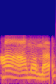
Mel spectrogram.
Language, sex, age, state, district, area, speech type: Tamil, female, 18-30, Tamil Nadu, Viluppuram, rural, conversation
